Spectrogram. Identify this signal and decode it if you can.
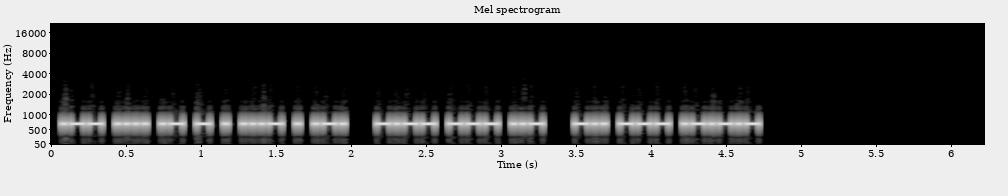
Morse code, heard as a keyed tone, about 40 wpm, 700 Hz. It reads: WHATEVER YOU DO.
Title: Sentences from Top 1600 Words 40wpm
